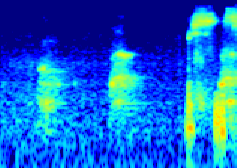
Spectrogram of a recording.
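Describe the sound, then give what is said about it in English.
A dog barks a few times in short separate bursts, the last ones louder and closer together, heard faintly. “Can you hear that? This ad break has been brought to you by Dog.”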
